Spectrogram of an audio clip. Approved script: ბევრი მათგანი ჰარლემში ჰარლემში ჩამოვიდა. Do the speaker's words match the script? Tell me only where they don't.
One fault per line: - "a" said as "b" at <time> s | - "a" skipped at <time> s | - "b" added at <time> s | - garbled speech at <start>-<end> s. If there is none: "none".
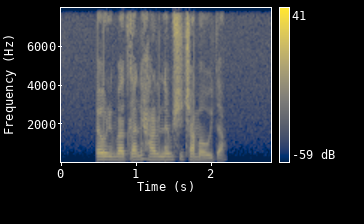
- "ჰარლემში" skipped at 1.7 s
